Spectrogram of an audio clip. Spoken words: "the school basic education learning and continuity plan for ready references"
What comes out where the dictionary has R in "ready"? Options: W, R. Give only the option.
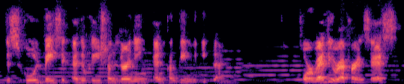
W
